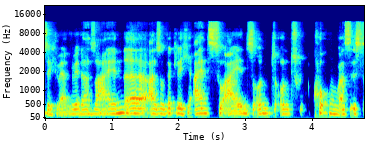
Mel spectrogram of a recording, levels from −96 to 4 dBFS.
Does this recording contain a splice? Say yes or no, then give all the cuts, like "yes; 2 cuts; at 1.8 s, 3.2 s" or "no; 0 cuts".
no; 0 cuts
